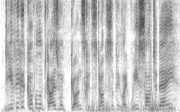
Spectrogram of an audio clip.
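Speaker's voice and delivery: flaring anger. A narrator's reading. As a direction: press her hard. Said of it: "his anger flaring again".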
